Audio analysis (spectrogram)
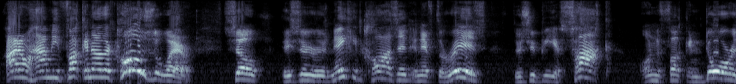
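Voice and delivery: loud, high outburst of comic exasperation; exasperated protest. Retold or imitated. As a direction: burst out in indignant protest, then stay loud. Retold comic protest about clothes.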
